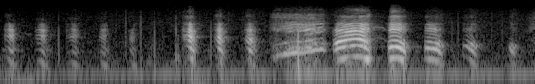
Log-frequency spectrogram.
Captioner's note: laughs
